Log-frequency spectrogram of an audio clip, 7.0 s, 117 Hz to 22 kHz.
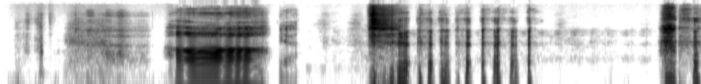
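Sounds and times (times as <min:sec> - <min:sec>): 
person imitating eerie ghostly breathing: 0:00.7 - 0:02.7
speech: 0:01.8 - 0:03.0, 0:04.0 - 0:05.4
laughter: 0:03.3 - 0:07.0.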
